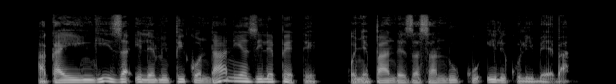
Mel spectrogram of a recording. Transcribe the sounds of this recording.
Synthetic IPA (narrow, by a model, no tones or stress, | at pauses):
a̰kaiːŋɡizaʔilɛmipikɔndanijazilɛpɛtɛ | kwɛɲɛpandɛzasandukuʔilikulḭɓɛ̰ɓa̰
